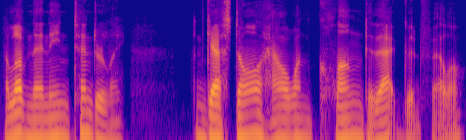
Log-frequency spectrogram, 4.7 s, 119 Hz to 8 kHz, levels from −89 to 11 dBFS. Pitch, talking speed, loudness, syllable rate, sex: 110 Hz, 165 wpm, -21 LUFS, 5.5 syllables/s, male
